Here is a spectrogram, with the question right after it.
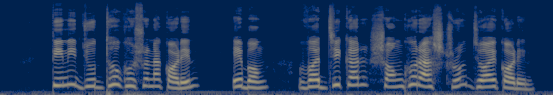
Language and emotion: Bengali, neutral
